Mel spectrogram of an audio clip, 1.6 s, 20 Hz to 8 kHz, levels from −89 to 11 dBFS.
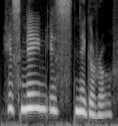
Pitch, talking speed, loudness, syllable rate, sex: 270 Hz, 150 wpm, -14 LUFS, 4.0 syllables/s, female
